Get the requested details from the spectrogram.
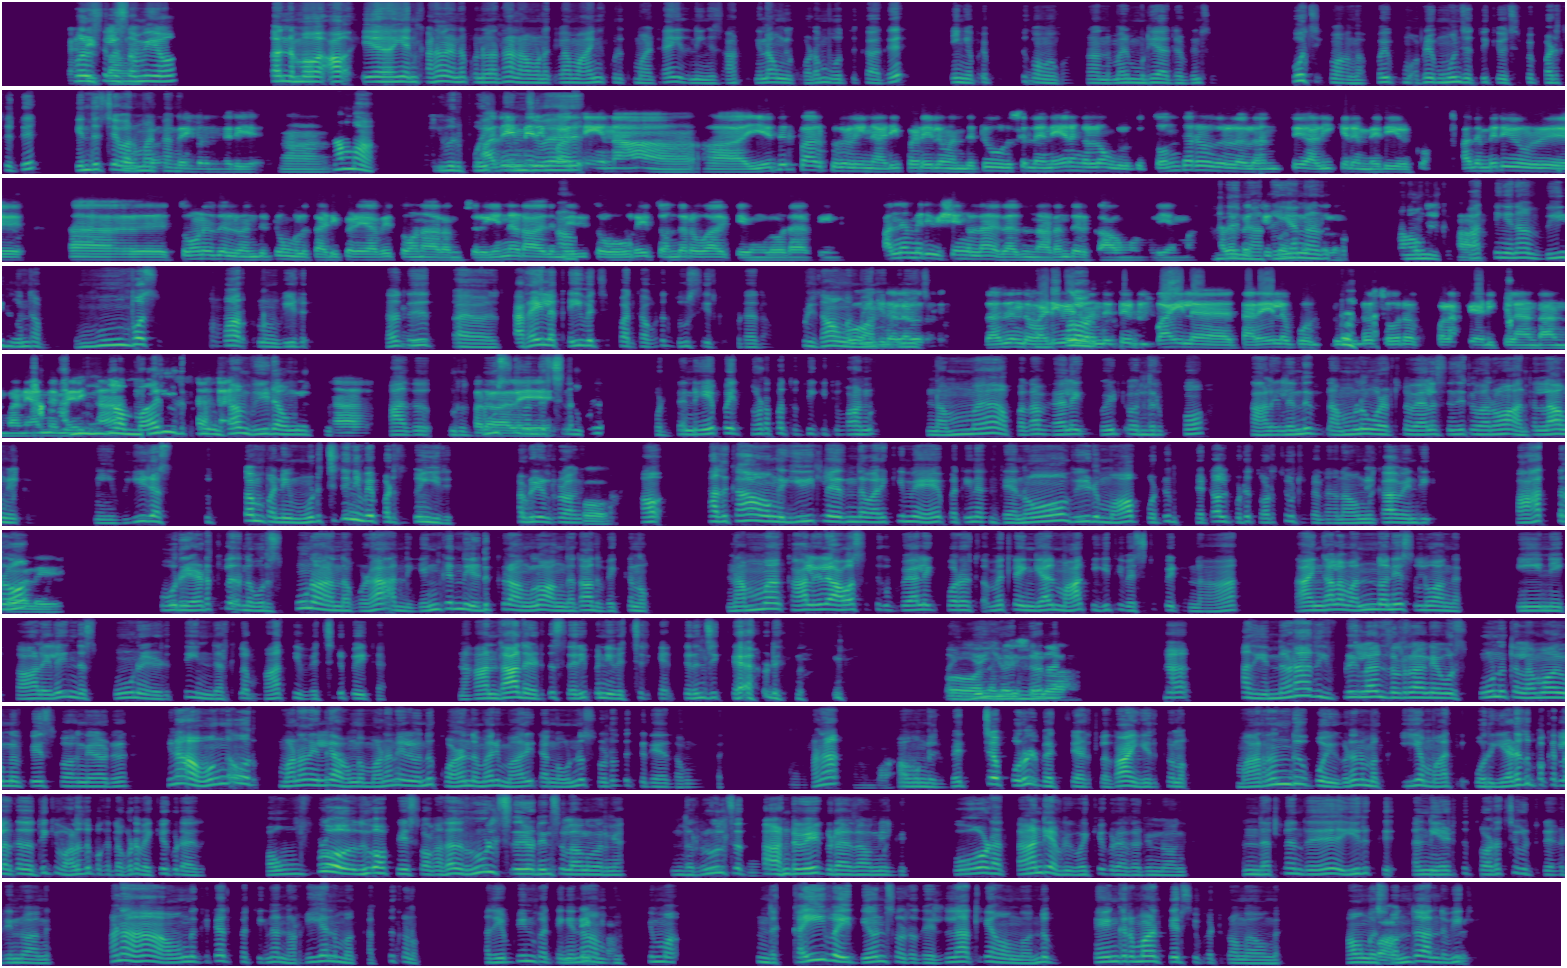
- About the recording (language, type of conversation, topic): Tamil, podcast, முதியோரின் பங்கு மற்றும் எதிர்பார்ப்புகளை நீங்கள் எப்படிச் சமாளிப்பீர்கள்?
- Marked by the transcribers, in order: other background noise; tsk; drawn out: "அ"; unintelligible speech; in English: "மெயின்டென்"; laugh; laugh; unintelligible speech; in English: "மாப்"; laughing while speaking: "தெரிஞ்சுக்க அப்படின்னுவாங்க"; unintelligible speech; in English: "கீய"; in English: "ரூல்ஸ்"; in English: "ரூல்ஸ"; unintelligible speech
